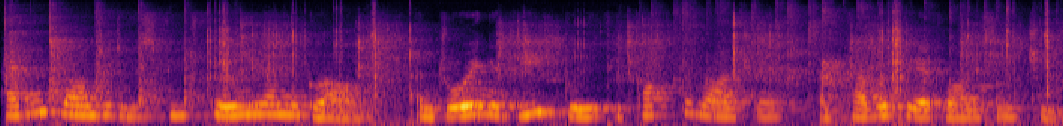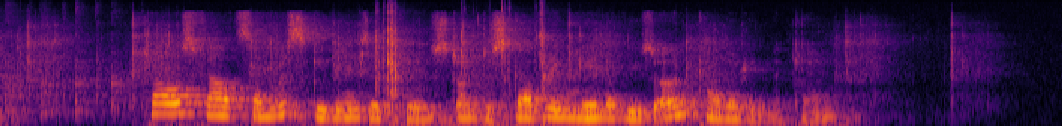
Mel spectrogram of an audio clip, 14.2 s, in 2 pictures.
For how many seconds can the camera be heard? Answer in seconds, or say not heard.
4 s.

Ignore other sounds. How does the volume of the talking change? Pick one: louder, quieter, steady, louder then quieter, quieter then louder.
steady.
